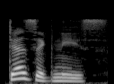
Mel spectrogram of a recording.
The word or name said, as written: designees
